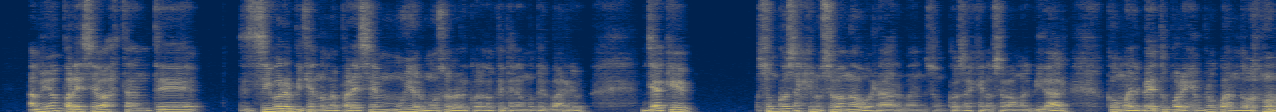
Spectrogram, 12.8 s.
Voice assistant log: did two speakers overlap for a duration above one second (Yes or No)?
No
